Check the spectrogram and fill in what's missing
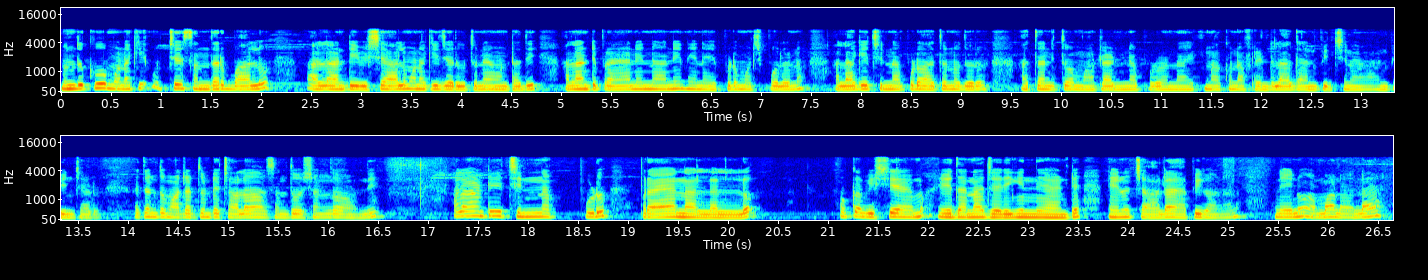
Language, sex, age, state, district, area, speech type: Telugu, male, 18-30, Telangana, Hyderabad, urban, spontaneous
